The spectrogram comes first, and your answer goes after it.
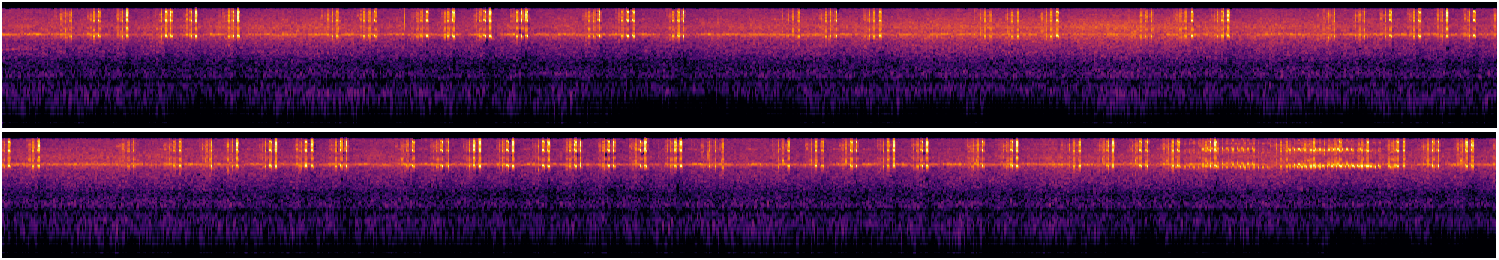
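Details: Grasshoppers singing in a flowery prairie meadow: crisp, high, scratchy pulse trains repeated in short bursts across the whole stretch, layered over a continuous thin high-pitched insect drone.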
